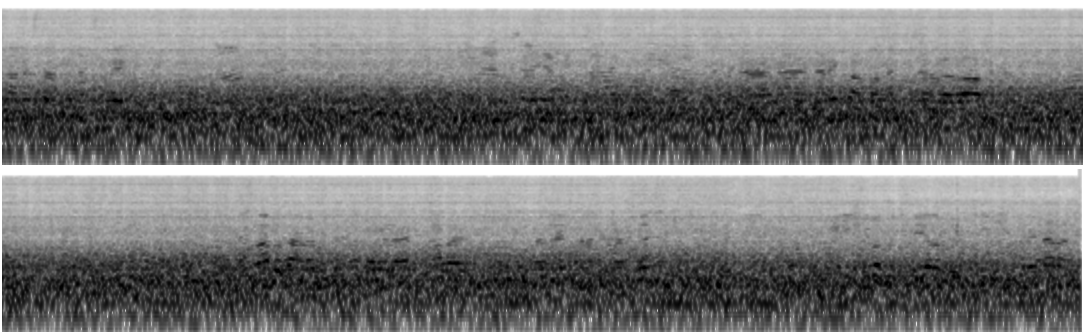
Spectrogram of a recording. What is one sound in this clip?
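An aircraft engine drones steadily from inside the cabin.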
